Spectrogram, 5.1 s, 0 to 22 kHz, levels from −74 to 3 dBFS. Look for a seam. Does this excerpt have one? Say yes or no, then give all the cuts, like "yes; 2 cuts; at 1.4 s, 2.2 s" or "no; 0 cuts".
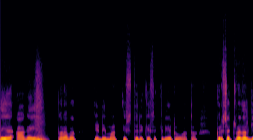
yes; 1 cut; at 1.0 s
